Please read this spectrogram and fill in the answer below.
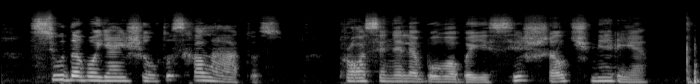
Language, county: Lithuanian, Vilnius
